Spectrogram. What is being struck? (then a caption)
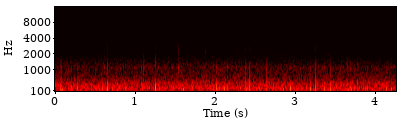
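Round cork board. Long nails tap rapidly on a large, thin, solid round cork board held close to the microphone. Each tap is a soft, dull, short thud centered low, with no bright top and very little ring. The taps run in a steady, quick, uneven patter over a faint crackly texture.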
